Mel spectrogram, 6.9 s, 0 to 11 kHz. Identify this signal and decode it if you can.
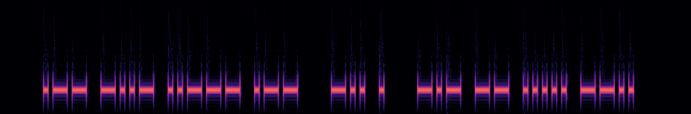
Morse code, heard as a keyed tone, about 25 wpm, 700 Hz. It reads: WX2W DE KM5Z
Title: USA Callsign DE Callsign - 4 Characters - 25wpm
